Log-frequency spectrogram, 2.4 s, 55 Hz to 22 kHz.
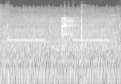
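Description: Truck reversing alarm in Farming Simulator 22, a faint steady tone repeating under a dense engine hum, with a couple of brief higher chirps.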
